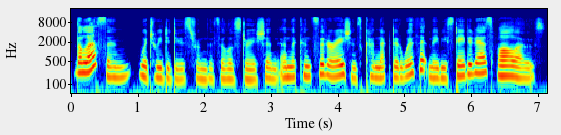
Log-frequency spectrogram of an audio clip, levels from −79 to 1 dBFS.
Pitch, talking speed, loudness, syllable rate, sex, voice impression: 180 Hz, 160 wpm, -19 LUFS, 4.9 syllables/s, female, feminine, adult-like, slightly sincere, calm, slightly elegant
